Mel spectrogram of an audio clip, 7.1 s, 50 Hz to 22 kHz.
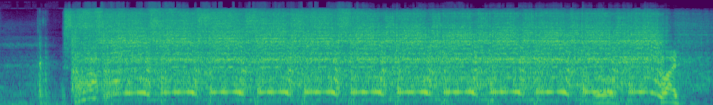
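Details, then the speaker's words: New 1.8 L naturally aspirated engine on an 11 block, crank machined and new bearings, with a suspected crank knock; steady cranking with even compression pulses about twice a second, weak battery; all cylinders read 12, compression healthy. "Ну вот как видите всех ровно по 12 то есть поршневая всё тут держит нормально"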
